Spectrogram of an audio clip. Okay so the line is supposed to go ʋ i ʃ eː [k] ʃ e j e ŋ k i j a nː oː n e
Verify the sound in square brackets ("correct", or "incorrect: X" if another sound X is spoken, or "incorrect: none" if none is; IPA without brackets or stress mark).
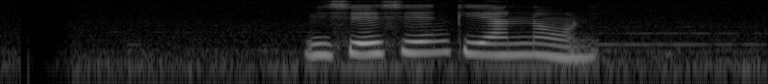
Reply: incorrect: none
